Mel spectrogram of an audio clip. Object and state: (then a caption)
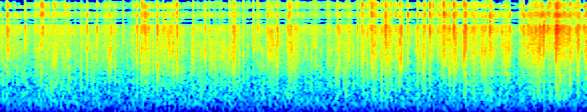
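Cellophane-wrapped pocket tissue pack. A pocket tissue six-pack wrapped in clear cellophane film stands upright while nails scratch across the top and sides of the wrap. The result is a steady, bright crinkling and scratching texture with no low end, rising and falling in small rapid bursts and peaking near the end.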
